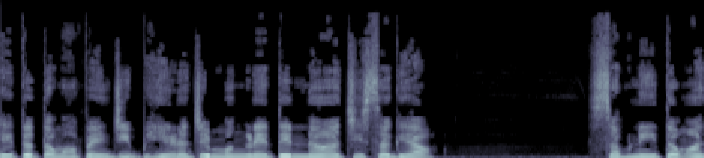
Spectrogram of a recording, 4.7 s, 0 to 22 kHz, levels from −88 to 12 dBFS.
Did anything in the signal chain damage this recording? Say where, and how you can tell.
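No, nothing along the chain has left a mark on this speech that I can pick up, so there's no stage to point a finger at.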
